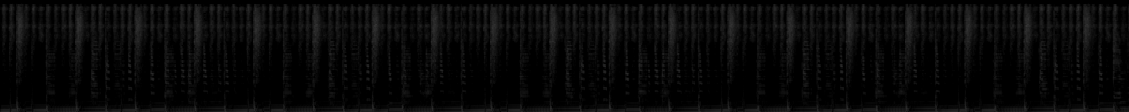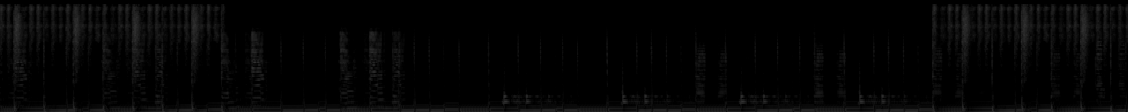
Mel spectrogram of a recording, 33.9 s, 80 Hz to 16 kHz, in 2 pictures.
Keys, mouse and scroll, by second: 0.1 click, 1.8 click, 3.1 click, 4.2 click, 4.6 click, 6.9 click, 7.4 click, 7.9 click, 8.4 right click, 9.8 right click, 10.4 click, 10.5 click, 12.4 click, 13.5 click, 14.3 click, 14.5-15.6 scroll down 8, 15.8 middle click, 16.7 click, 20.9 scroll up 2, 21.5-21.9 scroll down 4, 23.4 scroll up 2, 23.6 click, 23.8 click, 24.4 click, 27.2 ctrl+scroll up 2, 28.0 click, 28.3 shift+click, 28.9 ctrl+click, 29.1 click, 29.5-31.8 drag, 32.0-33.1 drag, 33.4-33.8 drag.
